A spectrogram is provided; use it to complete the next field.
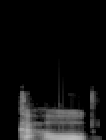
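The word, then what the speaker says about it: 九: Is gao. What? Okay, Is it Gao or wait, Gao? it's just the same as dog, dog, dog. They have the same pronunciation.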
